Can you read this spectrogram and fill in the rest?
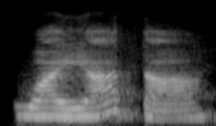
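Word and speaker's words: waiata: Wayata means sing.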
